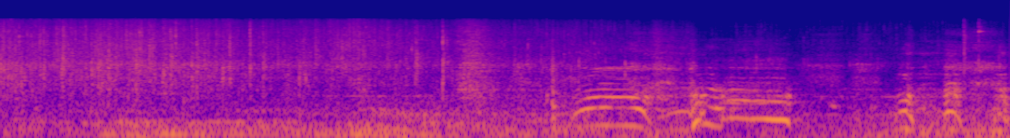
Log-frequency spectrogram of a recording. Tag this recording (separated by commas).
Raindrop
